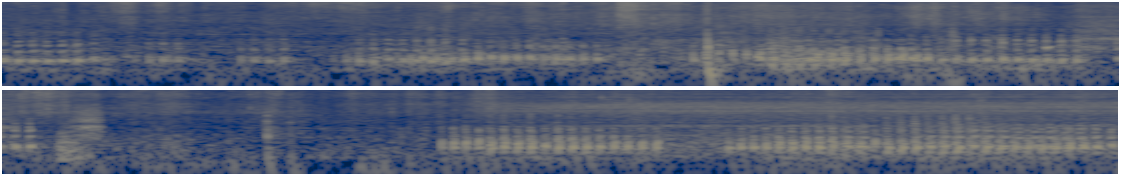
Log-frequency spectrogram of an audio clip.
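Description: A guinea pig gives a low, vibrating rumble in rapid pulses, pausing and resuming.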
